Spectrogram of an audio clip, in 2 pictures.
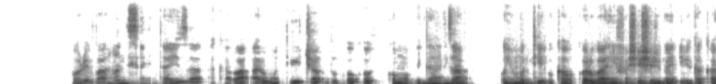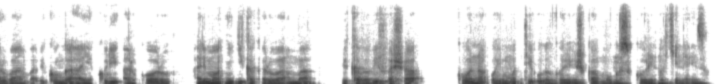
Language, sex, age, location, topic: Kinyarwanda, male, 18-24, Huye, health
